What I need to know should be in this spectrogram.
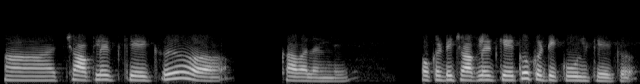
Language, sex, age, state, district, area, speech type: Telugu, female, 18-30, Andhra Pradesh, Nandyal, rural, conversation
